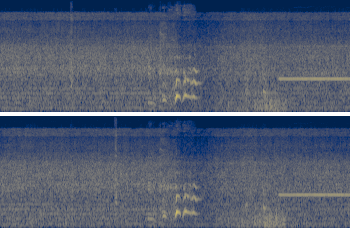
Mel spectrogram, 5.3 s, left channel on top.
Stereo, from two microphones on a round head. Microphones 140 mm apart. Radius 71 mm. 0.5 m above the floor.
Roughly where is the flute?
Left.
